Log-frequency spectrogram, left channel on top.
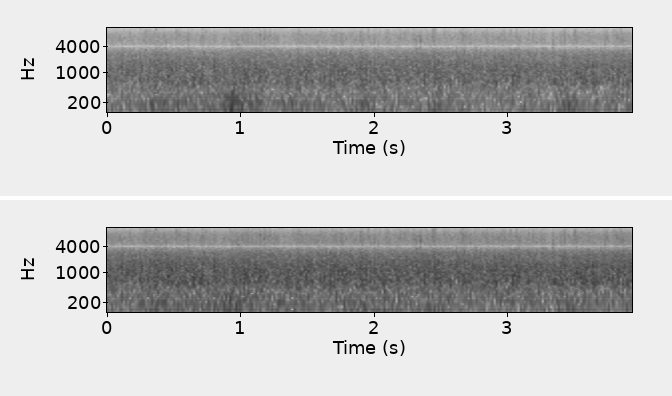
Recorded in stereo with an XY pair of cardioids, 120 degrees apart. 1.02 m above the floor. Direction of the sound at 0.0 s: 35° right.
